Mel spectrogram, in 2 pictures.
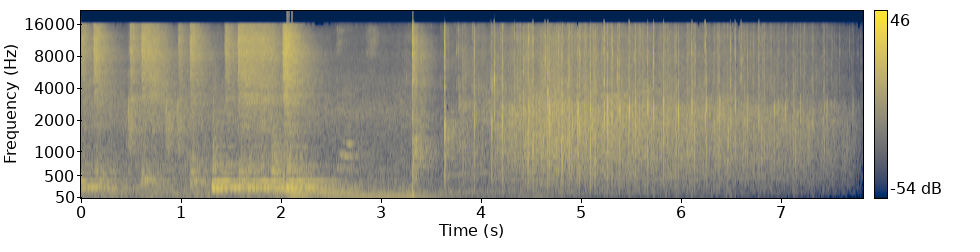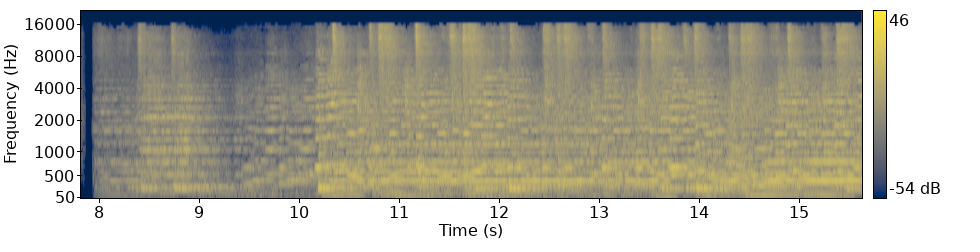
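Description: Symphony orchestra playing the closing bars, ending on a sharp final stroke about three seconds in, followed by audience applause that fades away. After a brief silence, orchestral music with strings starts again, growing fuller about ten seconds in.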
